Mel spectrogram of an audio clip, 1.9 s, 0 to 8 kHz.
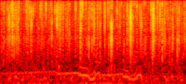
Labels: {"label": "biophony, cascading saw", "recorder": "SoundTrap 600 or HydroMoth"}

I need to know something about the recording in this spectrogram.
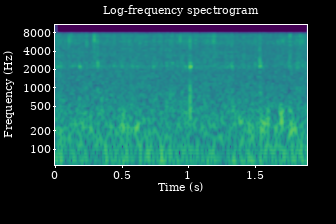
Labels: {"label": "ambient", "recorder": "HydroMoth"}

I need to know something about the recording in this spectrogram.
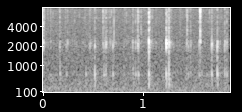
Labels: {"label": "ambient", "recorder": "HydroMoth"}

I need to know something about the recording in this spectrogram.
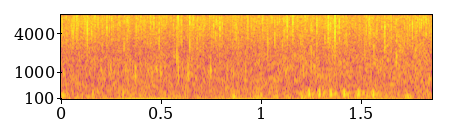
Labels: {"label": "biophony", "recorder": "SoundTrap 500"}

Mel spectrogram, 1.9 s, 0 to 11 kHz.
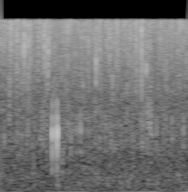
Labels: {"label": "biophony, damselfish", "recorder": "SoundTrap 500"}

